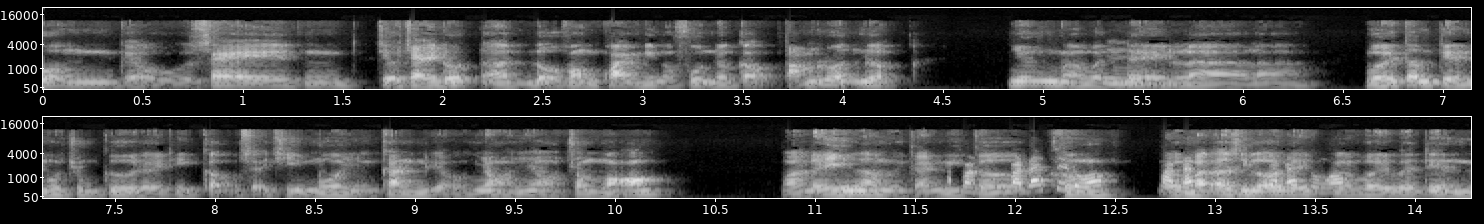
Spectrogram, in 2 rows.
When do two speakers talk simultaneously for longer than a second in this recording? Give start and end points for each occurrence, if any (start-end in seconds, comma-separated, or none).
11.7-13.7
